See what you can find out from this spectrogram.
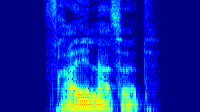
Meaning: second-person plural dependent subjunctive I of freilassen
- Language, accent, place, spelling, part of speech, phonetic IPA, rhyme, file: German, Germany, Berlin, freilasset, verb, [ˈfʁaɪ̯ˌlasət], -aɪ̯lasət, De-freilasset.ogg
